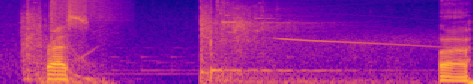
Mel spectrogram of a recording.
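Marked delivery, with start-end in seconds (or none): none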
